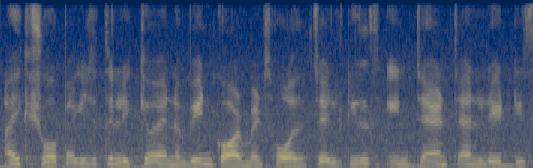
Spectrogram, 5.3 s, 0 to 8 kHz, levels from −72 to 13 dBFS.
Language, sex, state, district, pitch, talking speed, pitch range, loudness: Punjabi, female, Punjab, Pathankot, 205 Hz, 180 wpm, 185-215 Hz, -18 LUFS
